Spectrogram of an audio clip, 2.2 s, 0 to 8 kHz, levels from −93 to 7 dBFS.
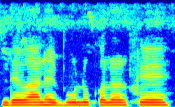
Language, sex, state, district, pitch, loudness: Magahi, female, Jharkhand, Palamu, 190 Hz, -12 LUFS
